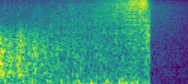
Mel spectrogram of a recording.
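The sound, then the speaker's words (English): Heavy rain pours down steadily with deep rumbling thunder underneath, a loud, dense storm roar that cuts off abruptly after about two seconds, leaving near silence. “When extreme weather threatens, you want your windshield wipers to handle whatever the elements bring your way.”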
